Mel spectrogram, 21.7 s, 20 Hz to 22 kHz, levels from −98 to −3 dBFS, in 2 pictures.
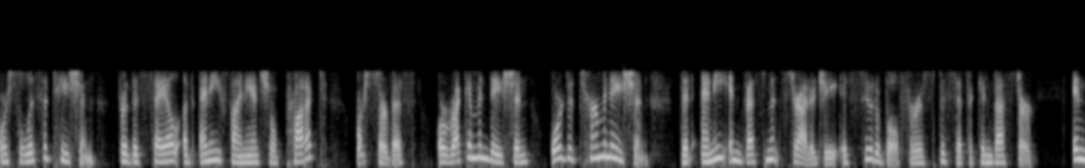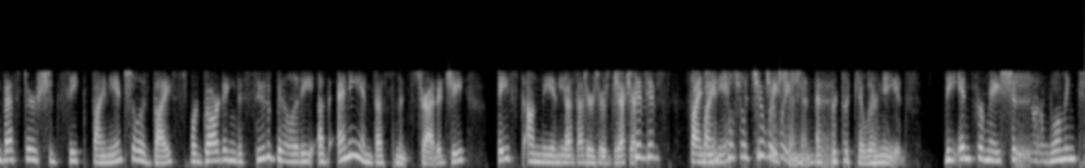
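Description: The whole clip carries plainly audible G.729 codec damage at 8 kbit/s. Nothing above 4 kHz survives. The speech sounds rough and slightly synthetic.

VoIP packet loss concealed by the speech codec appears four times. At 3.59 to 3.66 s and 13.65 to 13.79 s, 30 ms of audio is missing, about one packet each time. At 19.06 to 19.19 s, 90 ms is lost. From 21.01 to 21.35 s, 180 ms is lost in scattered gaps, the longest run 150 ms. Each time the decoder stretches the last sound into a fading buzzy tone or coloured noise. Recovery stays weak briefly afterwards.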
